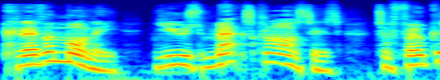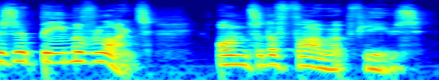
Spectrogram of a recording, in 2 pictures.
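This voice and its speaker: Storybook narrator, theatrical and emphatic, very lively pitch, unhurried delivery. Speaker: storyteller narrating a children's book. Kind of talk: dramatised storybook narration with character voices.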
